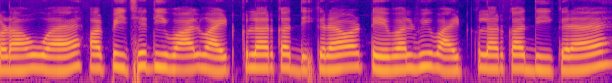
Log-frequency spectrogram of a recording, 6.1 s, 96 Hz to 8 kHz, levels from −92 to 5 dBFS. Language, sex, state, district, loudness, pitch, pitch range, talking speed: Hindi, female, Uttar Pradesh, Jyotiba Phule Nagar, -17 LUFS, 210 Hz, 200-225 Hz, 195 wpm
